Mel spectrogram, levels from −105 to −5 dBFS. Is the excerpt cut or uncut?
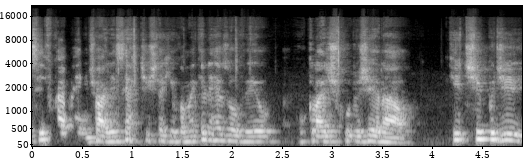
cut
